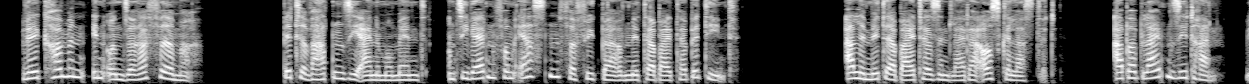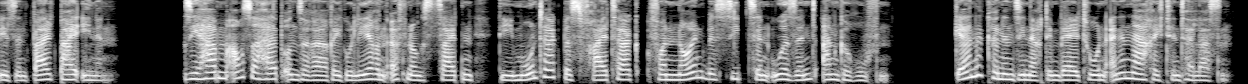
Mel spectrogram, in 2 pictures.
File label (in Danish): DE NEUTRAL KVINDE; Stemmebasen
